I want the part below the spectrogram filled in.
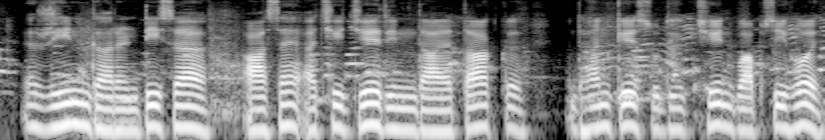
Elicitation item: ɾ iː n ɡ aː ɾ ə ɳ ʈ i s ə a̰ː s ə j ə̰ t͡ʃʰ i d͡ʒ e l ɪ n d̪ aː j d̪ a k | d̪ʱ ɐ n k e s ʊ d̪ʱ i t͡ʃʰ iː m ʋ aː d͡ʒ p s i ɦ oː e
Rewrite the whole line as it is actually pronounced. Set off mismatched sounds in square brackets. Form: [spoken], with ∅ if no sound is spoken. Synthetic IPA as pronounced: ɾ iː n ɡ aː ɾ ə ɳ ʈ i s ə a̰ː s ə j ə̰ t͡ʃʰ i d͡ʒ e [ɾ] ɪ n d̪ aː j [t̪] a k | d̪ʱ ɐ n k e s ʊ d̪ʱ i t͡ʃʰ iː [n] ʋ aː [∅] p s i ɦ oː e

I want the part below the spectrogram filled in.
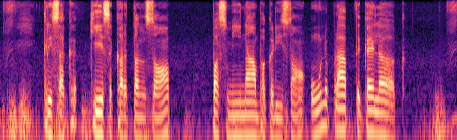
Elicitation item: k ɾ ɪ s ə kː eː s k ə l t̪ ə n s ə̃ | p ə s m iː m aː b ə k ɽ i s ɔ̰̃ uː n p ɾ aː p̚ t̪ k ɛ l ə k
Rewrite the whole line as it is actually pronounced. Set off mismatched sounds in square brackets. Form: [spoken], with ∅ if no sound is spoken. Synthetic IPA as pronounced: k ɾ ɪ s ə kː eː s k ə [ɾ] t̪ ə n s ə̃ | p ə s m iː [n] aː b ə k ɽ i s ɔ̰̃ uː n p ɾ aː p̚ t̪ k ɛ l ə k

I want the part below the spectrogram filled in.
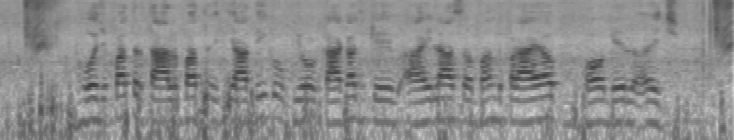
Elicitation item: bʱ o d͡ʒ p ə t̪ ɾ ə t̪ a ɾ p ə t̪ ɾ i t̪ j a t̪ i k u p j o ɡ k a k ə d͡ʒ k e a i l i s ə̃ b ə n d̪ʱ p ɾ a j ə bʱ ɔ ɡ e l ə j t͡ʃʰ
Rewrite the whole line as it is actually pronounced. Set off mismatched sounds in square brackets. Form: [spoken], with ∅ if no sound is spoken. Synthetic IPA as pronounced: bʱ o d͡ʒ p ə t̪ ɾ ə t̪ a [l] p ə t̪ ɾ i t̪ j a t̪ i k u p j o ɡ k a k ə d͡ʒ k e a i l [a] s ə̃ b ə n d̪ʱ p ɾ a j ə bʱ ɔ ɡ e l ə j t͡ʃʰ

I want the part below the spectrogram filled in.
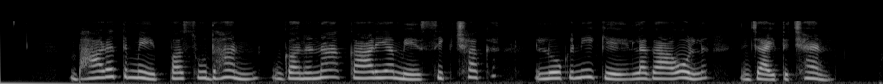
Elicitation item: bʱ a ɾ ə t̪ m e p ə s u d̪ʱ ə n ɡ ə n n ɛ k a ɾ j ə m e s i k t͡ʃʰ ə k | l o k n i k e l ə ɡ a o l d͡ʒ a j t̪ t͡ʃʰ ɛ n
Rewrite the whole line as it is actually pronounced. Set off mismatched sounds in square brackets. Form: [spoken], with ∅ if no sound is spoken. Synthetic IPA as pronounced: bʱ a ɾ ə t̪ m e p ə s u d̪ʱ ə n ɡ ə n n [a] k a ɾ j ə m e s i k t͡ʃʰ ə k | l o k n i k e l ə ɡ a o l d͡ʒ a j t̪ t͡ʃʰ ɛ n

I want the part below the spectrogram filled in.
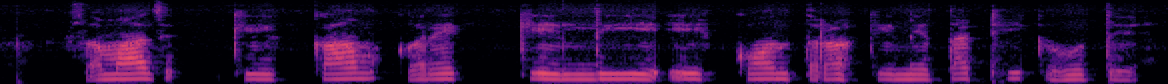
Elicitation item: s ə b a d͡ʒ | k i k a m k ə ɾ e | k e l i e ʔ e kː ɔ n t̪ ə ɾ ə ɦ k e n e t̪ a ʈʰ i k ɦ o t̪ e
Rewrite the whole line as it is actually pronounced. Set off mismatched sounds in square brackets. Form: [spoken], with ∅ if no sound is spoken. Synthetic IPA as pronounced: s ə [m] a d͡ʒ | k [e] k a m k ə ɾ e | k e l i e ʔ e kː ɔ n t̪ ə ɾ ə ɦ k e n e t̪ a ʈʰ i k ɦ o t̪ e

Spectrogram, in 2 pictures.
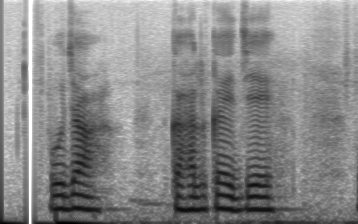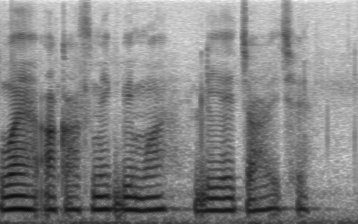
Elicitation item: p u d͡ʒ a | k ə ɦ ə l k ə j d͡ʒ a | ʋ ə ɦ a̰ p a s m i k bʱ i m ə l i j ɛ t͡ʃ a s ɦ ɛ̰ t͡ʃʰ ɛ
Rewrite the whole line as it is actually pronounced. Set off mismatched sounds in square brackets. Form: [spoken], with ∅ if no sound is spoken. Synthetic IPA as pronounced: p u d͡ʒ a | k ə ɦ ə l k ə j d͡ʒ [e] | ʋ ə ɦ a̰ [k] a s m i k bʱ i m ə l i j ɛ t͡ʃ a [∅] ɦ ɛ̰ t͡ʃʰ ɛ

